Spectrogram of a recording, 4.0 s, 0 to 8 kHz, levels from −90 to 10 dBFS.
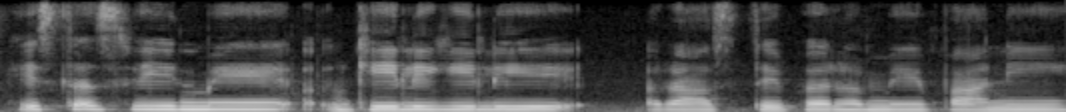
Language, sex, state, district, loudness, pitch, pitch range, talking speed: Hindi, female, Madhya Pradesh, Bhopal, -15 LUFS, 215 Hz, 205-225 Hz, 120 wpm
